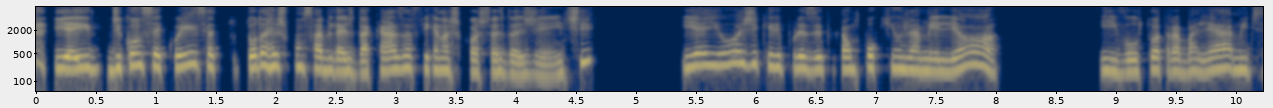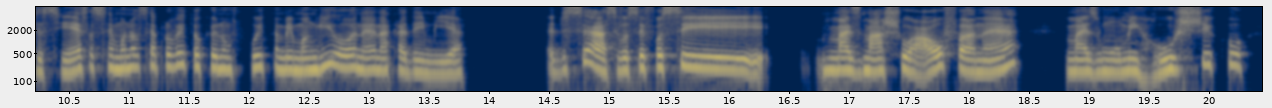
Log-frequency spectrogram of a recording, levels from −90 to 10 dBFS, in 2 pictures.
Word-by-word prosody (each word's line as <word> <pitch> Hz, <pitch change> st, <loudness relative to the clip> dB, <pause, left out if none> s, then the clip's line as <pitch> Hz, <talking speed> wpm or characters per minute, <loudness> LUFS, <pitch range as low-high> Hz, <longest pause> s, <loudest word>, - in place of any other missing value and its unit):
E 215 Hz, 0 st, +7 dB
aí, 205 Hz, +1 st, +5 dB
de 220 Hz, +4 st, +1 dB
consequência, 245 Hz, 0 st, +2 dB
t 240 Hz, -, -27 dB, 0.2 s
toda 225 Hz, +4 st, +6 dB
a -, -, +3 dB
responsabilidade 210 Hz, -7 st, +1 dB
da 165 Hz, 0 st, +3 dB
casa 200 Hz, +5 st, +1 dB
fica 210 Hz, -2 st, -3 dB
nas 195 Hz, -1 st, -1 dB
costas 175 Hz, 0 st, -2 dB
da 155 Hz, -3 st, -2 dB
gente. 155 Hz, -, -5 dB, 0.7 s
E 225 Hz, +3 st, 0 dB
aí 260 Hz, 0 st, +1 dB
hoje 280 Hz, 0 st, 0 dB
que 245 Hz, -, -7 dB
ele, 230 Hz, -1 st, 0 dB
por 220 Hz, 0 st, -6 dB
exemplo, 205 Hz, -2 st, 0 dB
tá 205 Hz, -, +4 dB
um -, -, -1 dB
pouquinho 225 Hz, -1 st, -1 dB
já 195 Hz, -1 st, 0 dB
melhor, 190 Hz, +5 st, 0 dB, 0.8 s
e 190 Hz, -2 st, -3 dB
voltou 175 Hz, +4 st, -2 dB
a -, -, +1 dB
trabalhar, 185 Hz, +3 st, 0 dB
me 200 Hz, 0 st, -2 dB
disse 190 Hz, 0 st, -10 dB
assim: 175 Hz, 0 st, -8 dB
"Essa 205 Hz, +5 st, -2 dB
semana 225 Hz, 0 st, -2 dB
você 245 Hz, +2 st, -7 dB
aproveitou 245 Hz, 0 st, -3 dB
que 235 Hz, -, -7 dB
eu -, -, +1 dB
não 210 Hz, -1 st, -1 dB
fui 230 Hz, +1 st, -1 dB
também 205 Hz, -3 st, -3 dB
mangueou, 225 Hz, +5 st, +1 dB
né, 200 Hz, -1 st, -1 dB
na 190 Hz, -, 0 dB
academia." 165 Hz, -4 st, -5 dB, 0.7 s
Eu -, -, -8 dB
disse: 200 Hz, -, -5 dB
"Ah, 250 Hz, -, +6 dB
se 185 Hz, -, -5 dB
você 195 Hz, +4 st, +1 dB
fosse 215 Hz, -6 st, +2 dB, 0.4 s
mais 195 Hz, -1 st, +2 dB
macho 190 Hz, +3 st, +2 dB
alfa, 215 Hz, 0 st, +3 dB
né, 190 Hz, +11 st, 0 dB, 0.4 s
mais 180 Hz, -1 st, 0 dB
um 180 Hz, 0 st, -3 dB
homem 180 Hz, +1 st, -1 dB
rústico 205 Hz, -, -3 dB
205 Hz, 180 wpm, -20 LUFS, 185-230 Hz, 0.8 s, E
